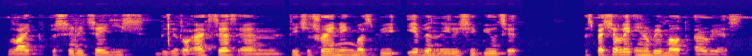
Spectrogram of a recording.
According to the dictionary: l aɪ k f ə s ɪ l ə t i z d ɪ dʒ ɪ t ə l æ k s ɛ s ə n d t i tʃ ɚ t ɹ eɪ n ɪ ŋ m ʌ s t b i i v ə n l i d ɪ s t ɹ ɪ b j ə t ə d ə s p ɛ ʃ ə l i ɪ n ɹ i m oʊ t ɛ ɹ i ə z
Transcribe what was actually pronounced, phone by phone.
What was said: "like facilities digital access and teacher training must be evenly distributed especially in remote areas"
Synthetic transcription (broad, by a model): l aɪ k f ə s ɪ l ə t i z d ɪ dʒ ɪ t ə l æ k s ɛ s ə n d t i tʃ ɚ t ɹ eɪ n ɪ ŋ m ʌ s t b i i v ə n l i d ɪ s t ɹ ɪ b j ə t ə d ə s p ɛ ʃ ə l i ɪ n ɹ i m oʊ t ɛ ɹ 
